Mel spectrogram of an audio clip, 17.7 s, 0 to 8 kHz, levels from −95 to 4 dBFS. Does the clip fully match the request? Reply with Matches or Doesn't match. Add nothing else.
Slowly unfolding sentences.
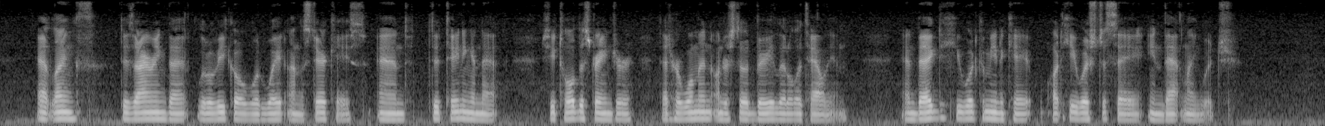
Matches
